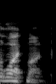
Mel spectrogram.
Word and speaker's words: Elecmon: So the first up for his partner is Violet Elecmon, specifically Violet Elecmon, or Lekimon, I believe that's his actual pronunciation. No, it's just Elecmon.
